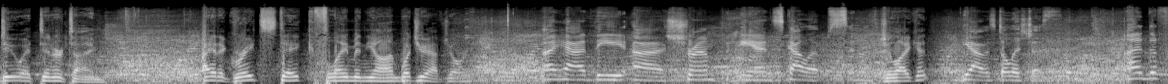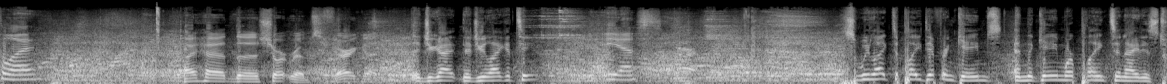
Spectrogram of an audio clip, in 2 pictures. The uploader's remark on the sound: We're "live" from the parks. Live From Walt Disney World 2022. We're checking in from Moonlight Magic in Disney's Hollywood Studios, Adventureland in The Magic Kingdom and Guardians of the Galaxy from EPCOT.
